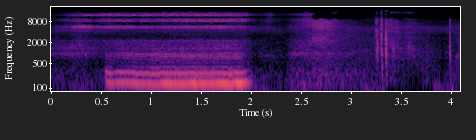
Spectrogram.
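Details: Snoring from a sleeping household member whose identity is not stated; snoring.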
